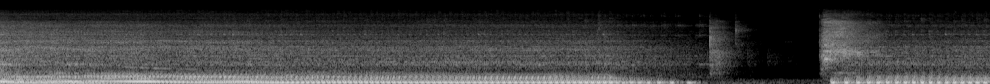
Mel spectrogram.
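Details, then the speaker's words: 2021 Yamaha TTR-50, not run for a couple of years: small single-cylinder thumping steady idle about three beats a second, brief dip then even; after raising idle speed screw and leaning a rich mixture, sounds good. "yeah so that seems to be pretty good it sound sounds pretty good"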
